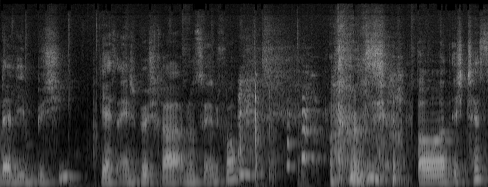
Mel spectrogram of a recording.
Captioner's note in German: lacht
